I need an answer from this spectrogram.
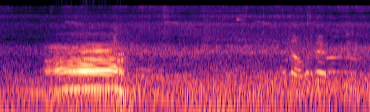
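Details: Hallikar cow at a cattle fair, the Siddaganga cattle fair in Kyatasandra, Tumakuru; one drawn-out harmonic moo of about a second, slightly rising then falling at the end, over crowd murmur and engine hum, with brief speech afterwards.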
